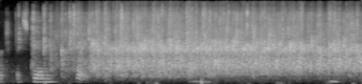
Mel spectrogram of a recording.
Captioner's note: applause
